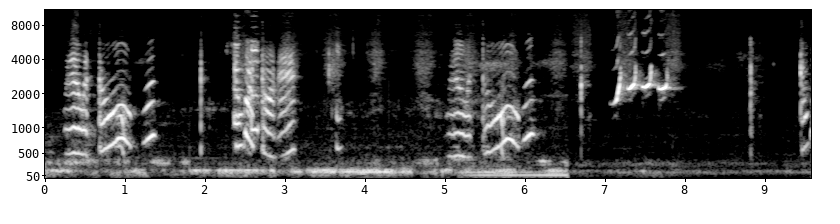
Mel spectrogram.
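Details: Talking Indian ringneck parakeet repeating its own name in clusters of sharp, wavering speech-like syllables, ending in a quick high whistled trill, over a low droning background hum.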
